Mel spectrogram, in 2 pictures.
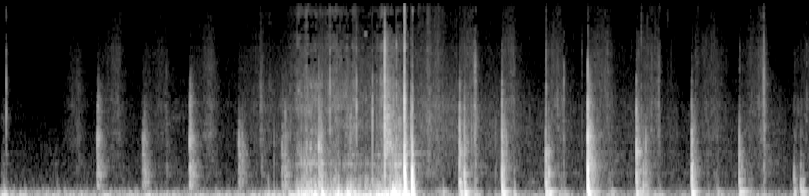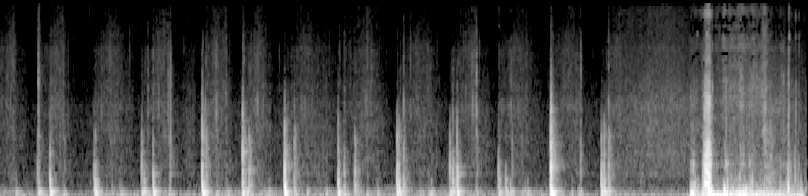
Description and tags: Footsteps on Wooden Floor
